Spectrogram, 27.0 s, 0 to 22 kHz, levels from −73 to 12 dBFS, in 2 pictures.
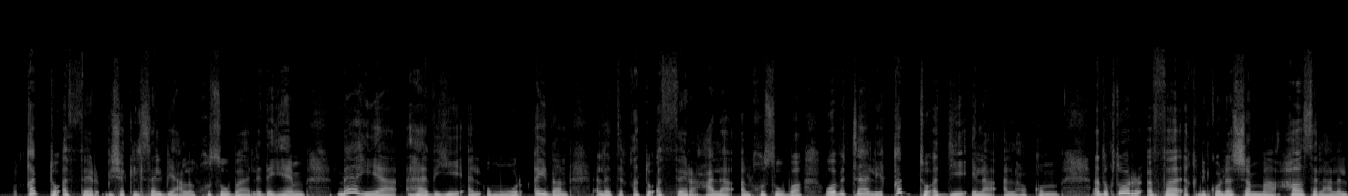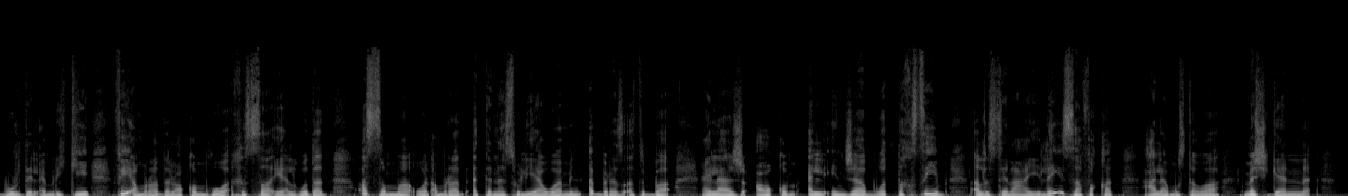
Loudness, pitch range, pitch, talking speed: -25 LUFS, 160-190 Hz, 170 Hz, 115 wpm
